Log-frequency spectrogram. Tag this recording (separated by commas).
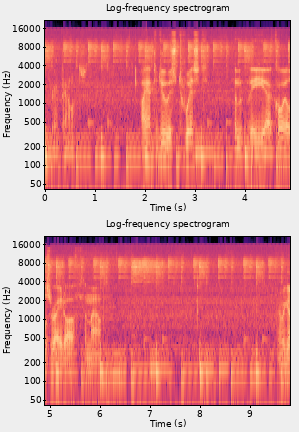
Music, Speech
